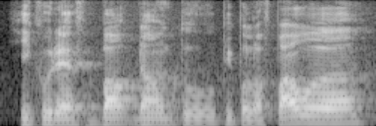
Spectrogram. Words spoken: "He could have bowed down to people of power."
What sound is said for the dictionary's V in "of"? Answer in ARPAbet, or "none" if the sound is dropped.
F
